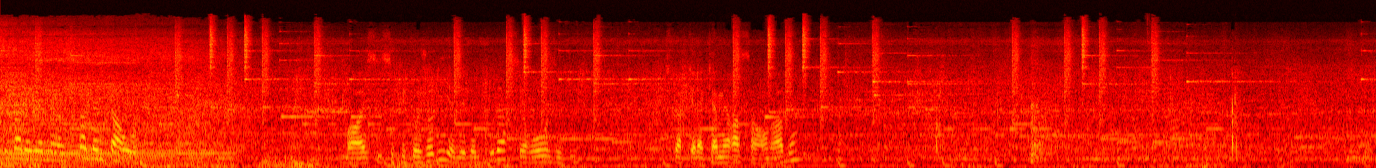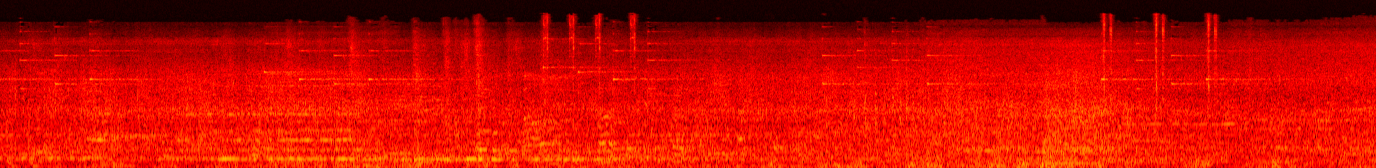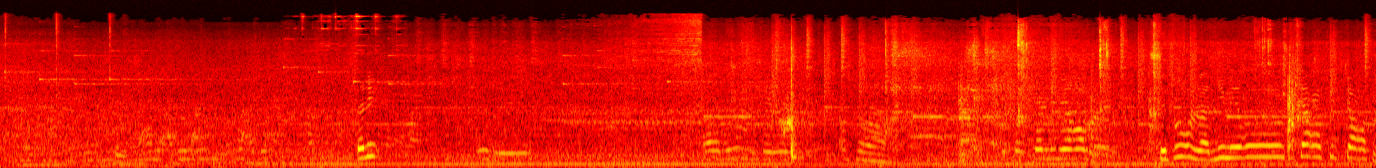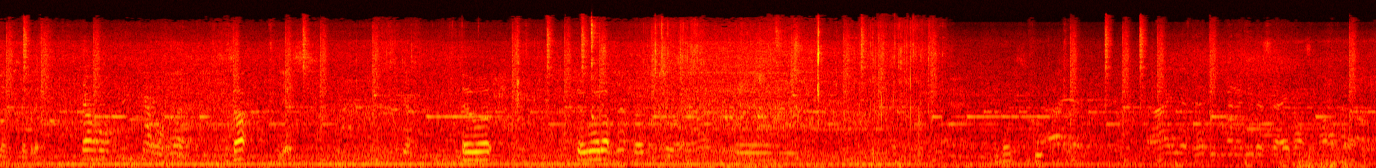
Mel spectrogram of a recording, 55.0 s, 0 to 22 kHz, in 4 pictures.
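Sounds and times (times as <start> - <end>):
faint music: 0.0 - 55.0
indistinct voices: 26.0 - 33.7.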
